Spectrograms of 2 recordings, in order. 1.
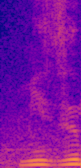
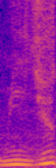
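真ん中の子音は、はっきりした 'z' の音だ。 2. 真ん中の子音は、やわらかい 'j' の音だ。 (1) "水も言えないから" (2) "みじゅってなっちゃうから"

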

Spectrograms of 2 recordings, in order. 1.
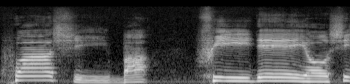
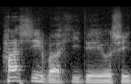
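この名前はfに近い音で始まります。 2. この名前は普通のhの音で始まります。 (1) "室町時代語で言うと" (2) "羽柴秀吉ですね"

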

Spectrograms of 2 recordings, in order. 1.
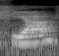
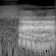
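এটা দুই অক্ষরে বলা হয়, প্রথমে shi, তারপর ya। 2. এটা এক অক্ষরে বলা হয়, sha। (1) "ছন্দ অনুসারে এই 3টি অক্ষরের উচ্চারণ হওয়ার কথা ছিল শিয়া" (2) "এটার প্রোনাউন্সিয়েশন হবে সা"

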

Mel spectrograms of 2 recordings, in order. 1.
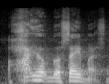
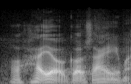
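Diucapkan dengan cara yang biasa dan kasual. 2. Diucapkan dengan cara yang lembut dan sopan. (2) "ada pronunciation yang sopan"

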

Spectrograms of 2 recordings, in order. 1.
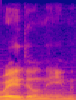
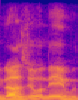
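英語っぽいアクセントで言われてる。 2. 普通の日本語のアクセントで言われてる。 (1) "ラジオネームのことをラジオネームって言ってた" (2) "普通にラジオネームって言ってた"

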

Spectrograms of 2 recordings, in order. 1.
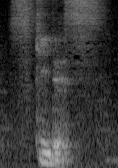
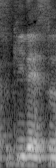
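母音はささやくようで、ほとんど聞こえません。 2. 母音は最初から最後まで、しっかり声が出ています。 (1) "最後の部分が発音してないですよ。" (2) "母音を入れて発音するとするでしょ。"

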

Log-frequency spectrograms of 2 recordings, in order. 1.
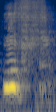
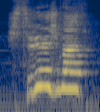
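短く一音に縮めて言います。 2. 全部言います。一音ずつ、すべて言います。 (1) "短縮しすぎてS" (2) "元は言語は失礼します"

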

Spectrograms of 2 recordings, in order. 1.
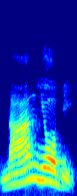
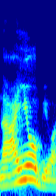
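প্রতিটি অক্ষর পূর্ণভাবে ও স্পষ্টভাবে উচ্চারিত হয়। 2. অক্ষরগুলো একসঙ্গে মিশে একটি সংক্ষিপ্ত রূপ হয়। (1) "আপনি যখন স্পষ্টভাবে বলবেন তখন কি হবে নান ইয়বি" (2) "কথ্য ভাষা অর্থাৎ যদি আপনি কথা বলার সময় দেখবেন লিসেনিং এ বলতেছে নাইওবি"

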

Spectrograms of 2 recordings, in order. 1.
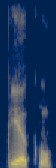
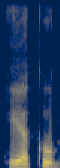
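শব্দটি শুরু হয় p ধ্বনি দিয়ে। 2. শব্দটি শুরু হয় h ধ্বনি দিয়ে। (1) "আবার পিয়াকুও বলা হয়" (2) "হিয়াকুকে বিয়াকু বলা হয়, আবার পিয়াকুও বলা হয়"

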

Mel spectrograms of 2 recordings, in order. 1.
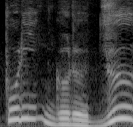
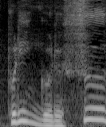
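名前は有声の「z」の音で終わります。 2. 名前は無声の「s」の音で終わります。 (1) "正式名称は、プリングルズなんですって。ズ。" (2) "惜しい人だったらね、プリングルスなんですよ。"

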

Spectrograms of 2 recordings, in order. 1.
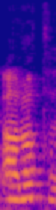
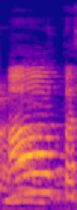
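すべての音節がはっきり、しっかり発音されます。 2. 真ん中の音は長母音になって落ちます。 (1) "あなたですよって" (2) "あーたじゃなくて"

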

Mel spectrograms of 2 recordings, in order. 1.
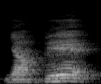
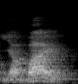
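A palavra termina com um som de 'e' esticado. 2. A palavra termina com um som de 'ai' curto.

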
